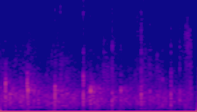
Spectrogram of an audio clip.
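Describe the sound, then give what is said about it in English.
An audience claps together in praise of God during a sermon, a steady, dense patter of many hands, sustained at a moderate level for the whole moment with no voices standing out. “Yeah, right there, you ought to be all clapping and praising God.”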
